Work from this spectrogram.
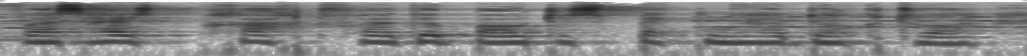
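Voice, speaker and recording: A woman's voice: mid-range voice, completely flat delivery, normal speed, loud music behind the voice, close to an everyday voice. An actress playing an anxious, love-sick but proud young woman in a German radio drama, urgent and emotional, often sinking toward a whisper. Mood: defiant, urgent.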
